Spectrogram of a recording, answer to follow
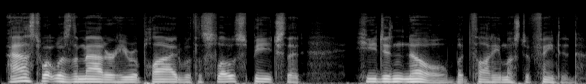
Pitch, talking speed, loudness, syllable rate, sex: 115 Hz, 215 wpm, -17 LUFS, 5.0 syllables/s, male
